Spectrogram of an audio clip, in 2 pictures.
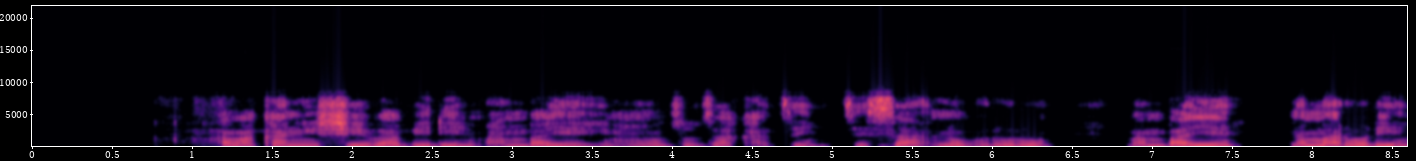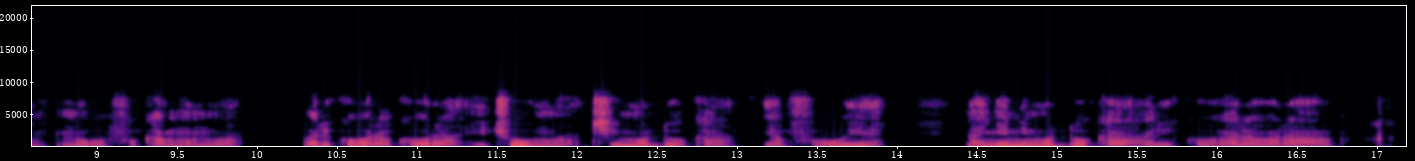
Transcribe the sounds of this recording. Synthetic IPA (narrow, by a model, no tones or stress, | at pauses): aβakaniʃiβaβiɾiβaːmbaje̞im̥huːzuzakʰa̰ziz̥isanuβuɾuɾu | βaːmbaje̞ | namaɾo̞ɾinuβufukamunwa | βaɾiko̞βaɾakʰo̞ɾaḭt͡ʃuma̰t͡ʃimo̞do̞kʰajap͡fuːje̞ | naɲe̞nimo̞do̞kʰaa̰ɾikʰo̞a̰ɾaβaɾaːβa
